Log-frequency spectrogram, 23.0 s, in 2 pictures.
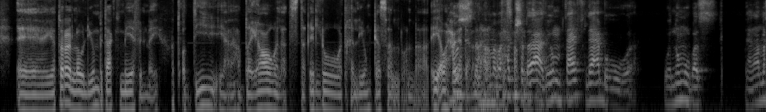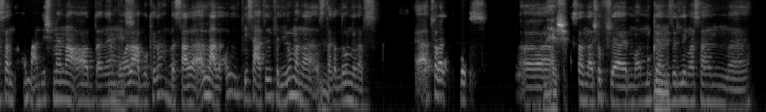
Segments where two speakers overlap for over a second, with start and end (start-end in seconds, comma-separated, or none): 6.7-8.2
